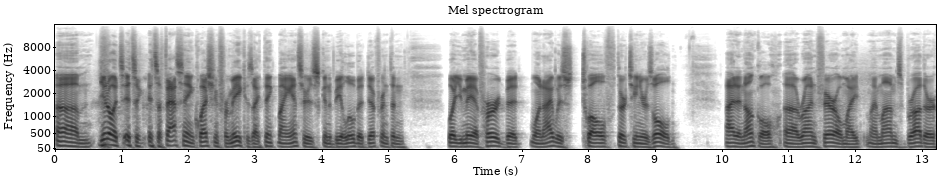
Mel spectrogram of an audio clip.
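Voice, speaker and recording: This man has an ordinary speaking voice, fairly low in pitch, at a moderate pace. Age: 60s. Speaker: industrial real estate executive and former football broadcaster. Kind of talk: casual interview chat. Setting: in the host's home.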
